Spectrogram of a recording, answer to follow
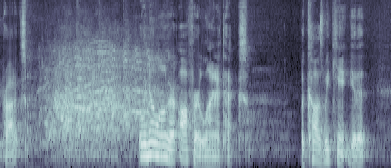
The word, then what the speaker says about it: Linatex: time there line attacks line attacks that is actually how it's pronounced line attacks and i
